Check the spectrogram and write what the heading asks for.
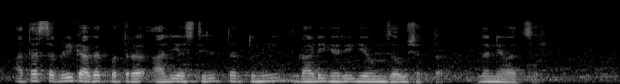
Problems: constant background noise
